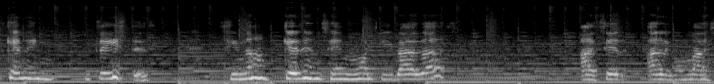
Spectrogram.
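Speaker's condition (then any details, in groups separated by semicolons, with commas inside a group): Cerebral palsy from birth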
